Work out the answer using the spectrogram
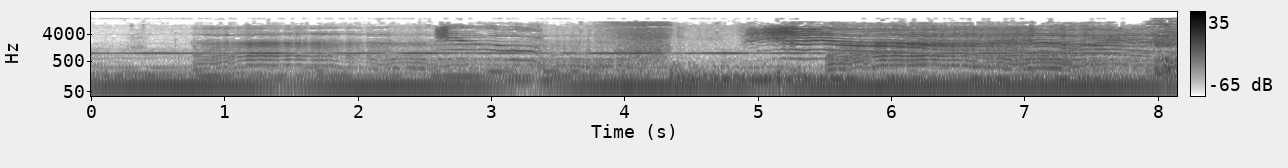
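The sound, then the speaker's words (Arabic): Many cats meow and yowl together as they pour out through a tomb door. Long, drawn-out meows overlap continuously, some wavering and bleat-like, over a steady low hum. “باب التربة بدأوا يخرجوا، مش قطة ولا اتنين ولا تلاتة، دول كتير.”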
